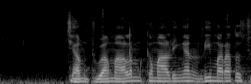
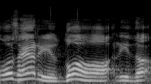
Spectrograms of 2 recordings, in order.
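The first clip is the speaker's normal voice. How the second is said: mock lip service; 6 dB louder, slower than usual. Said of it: "jangan cuma ngomong".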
